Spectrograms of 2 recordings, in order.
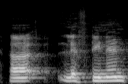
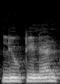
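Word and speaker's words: lieutenant: लेफ्टिनेंट है, ल्यूटिनेंट उसको बोलते हैं, और उसमें स्पेलिंग जो होता है उसका प्रत्येक जो अक्षर है उच्चारित नहीं होता है।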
